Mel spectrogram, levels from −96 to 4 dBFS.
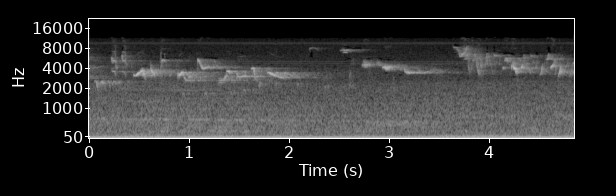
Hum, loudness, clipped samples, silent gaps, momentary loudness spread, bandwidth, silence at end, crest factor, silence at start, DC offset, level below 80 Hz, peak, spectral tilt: none; -25 LUFS; under 0.1%; none; 12 LU; 12 kHz; 0 s; 20 dB; 0 s; 5%; -42 dBFS; -8 dBFS; -1.5 dB/octave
